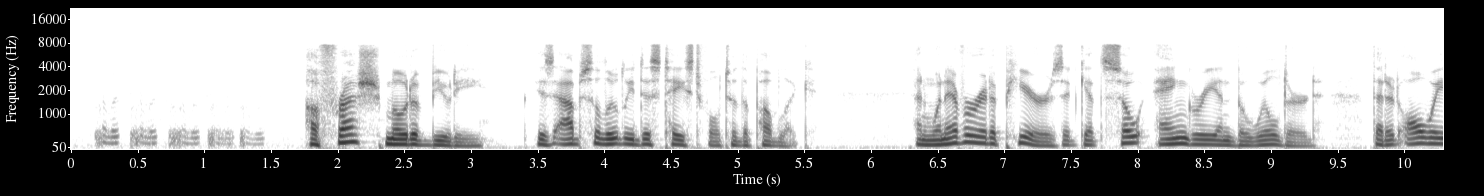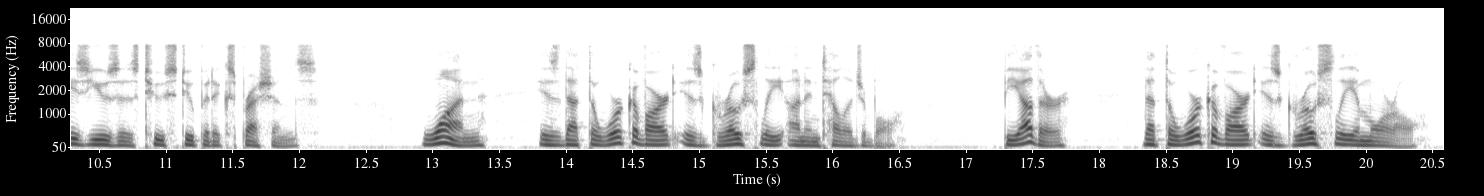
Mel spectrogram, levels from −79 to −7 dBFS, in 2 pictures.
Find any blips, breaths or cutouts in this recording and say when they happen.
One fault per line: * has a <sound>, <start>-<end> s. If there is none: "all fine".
* has a laugh, 0.2-1.5 s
